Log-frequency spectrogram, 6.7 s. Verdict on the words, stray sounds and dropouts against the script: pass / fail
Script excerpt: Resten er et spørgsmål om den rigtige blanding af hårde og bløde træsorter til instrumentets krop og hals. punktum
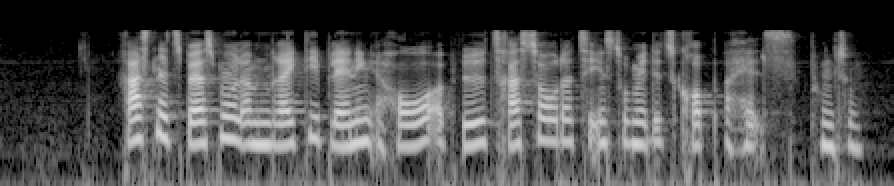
fail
